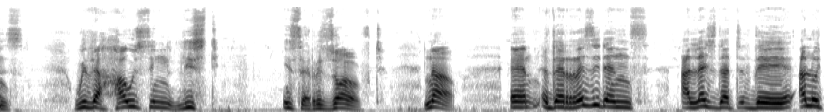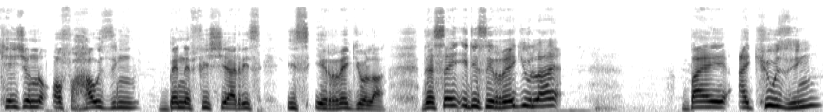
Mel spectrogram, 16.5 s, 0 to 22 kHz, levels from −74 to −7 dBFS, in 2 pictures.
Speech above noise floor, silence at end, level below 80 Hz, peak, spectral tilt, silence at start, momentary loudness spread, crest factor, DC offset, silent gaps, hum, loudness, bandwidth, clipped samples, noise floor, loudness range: 44 dB; 0.05 s; -52 dBFS; 0 dBFS; -6 dB/octave; 0 s; 10 LU; 14 dB; under 0.1%; none; none; -15 LUFS; 16.5 kHz; under 0.1%; -58 dBFS; 5 LU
